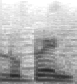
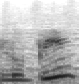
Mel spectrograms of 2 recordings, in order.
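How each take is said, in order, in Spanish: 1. Se pronuncia a la manera francesa. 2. Se pronuncia a la manera española. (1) "sino Lupin" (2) "No se dice Lupin"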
